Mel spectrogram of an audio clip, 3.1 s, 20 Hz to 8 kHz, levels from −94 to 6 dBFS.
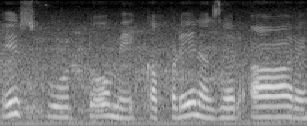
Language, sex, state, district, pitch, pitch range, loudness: Hindi, female, Madhya Pradesh, Umaria, 240 Hz, 220-250 Hz, -15 LUFS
